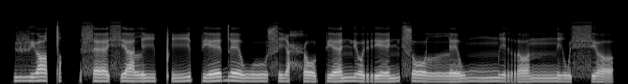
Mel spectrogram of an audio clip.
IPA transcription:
vʲ ɯ tˤ | s ɛ sʲ a l i pʼ i pʲ e d̪ e w u s i ħ o pʲ ɛ nʲ o rʲ e nʲ s o lː e w mː i r ʌ nː i w sʲ ʌ

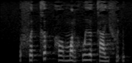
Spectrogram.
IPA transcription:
f ə˨˩ t̚ x ə˦˥ p̚ h ɔ̤˨˩ m ɔ̰˧˨ n h w ɨ˧ ə̯ k a̤˨˩ j f ɨ̰˧˨ ʔ

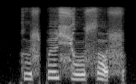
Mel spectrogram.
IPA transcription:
k ɨ ɬ p e ɕ ɵ s ɐ ɬ

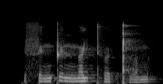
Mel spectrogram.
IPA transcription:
s ɪ˨˥ ŋ t̪ ɪ˨ ŋ n̪ ɐ˧ j t̪ʰ ɵ˨ t̚ kʷʰ ɐ˨˧ m

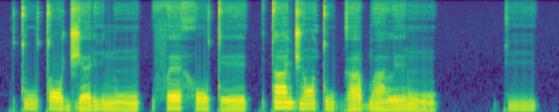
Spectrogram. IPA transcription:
t u˦ t ɔ˦˨ d͡ʒ ɛ˨˦ ɾ i˦˨ n ũ˧ | f ɛ˦ h o˦˨ t e˨˦ | t ã˦ d͡ʒ ɔ̃˧ t u˨ ɡ a˨˦ b ã˦˨ l e˧ ɾ ũ˨ | k i˧

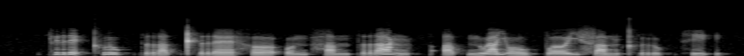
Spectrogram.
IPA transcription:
k r e˦˥ ʔ kʰ l uː˦˥ k̚ p r a˨˩ t̚ kʰ r ɛː˧ h ɤː˧ ʔ o˨˩ n h a˧ m p r a˥˩ ŋ | ʔ a˨˩ p̚ n u˦˥ a̯ j oː˧ w p ɤː˦˥ j f a˧ m kʰ r u˨˩ k̚ h i˥˩ ʔ

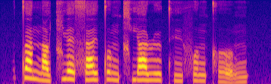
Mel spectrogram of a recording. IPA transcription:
t̪ a˥˩ n ɑ˩ ʊ̯ t͡ɕ ɥ ɛ˥˩ s a˥ ɪ̯ t̪ ɤ˥˩ ŋ t͡ɕʰ j ä˥ ɻ ɻ̩˥˩ t̪ʰ y˧˥ f ɤ˥ ŋ kʰ ɤ̰˨˩˦ ŋ

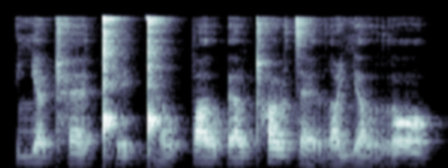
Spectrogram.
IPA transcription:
ʎ æ˧ ʈʰ æ˨˦ ǃʰ e˧ ɡ͡ǃ æ˨ lˠ pː ɑ˦ lˠ ʔ e˦ lˠ ʈʰ ɑ˦ ɭ t æ˨ r ɑ˨ ʎ ɛ˨ lˠ r ɔ˦

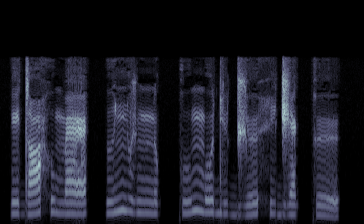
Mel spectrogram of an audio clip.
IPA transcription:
e d ɑ h u m æ | ɯ ɲ o ʒ nː o kː u m o d y d͡ʒ ø h i d͡ʒ æ kː ø

